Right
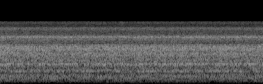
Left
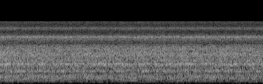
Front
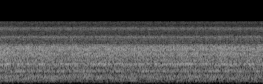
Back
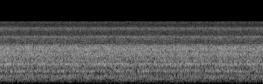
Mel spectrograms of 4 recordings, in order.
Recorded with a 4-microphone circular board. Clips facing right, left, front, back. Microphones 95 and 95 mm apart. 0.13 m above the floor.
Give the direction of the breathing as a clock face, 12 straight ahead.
No breathing in this recording.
